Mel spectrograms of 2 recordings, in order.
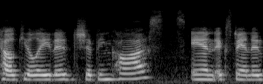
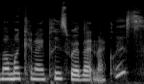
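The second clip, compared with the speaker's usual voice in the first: put-on sweet, polite little girl voice, toddler-like; 4 dB quieter than usual. Retelling how a toddler asks for a necklace: imitating a toddler asking nicely. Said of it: "That's what she would say".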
